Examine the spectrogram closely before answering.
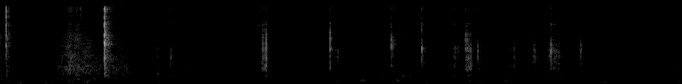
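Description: Hard plastic clicks and rattles as it is handled close by.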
